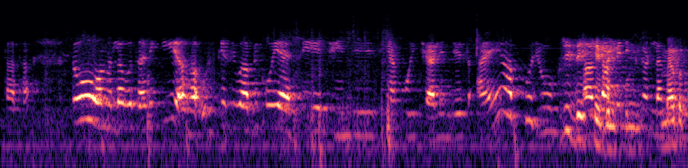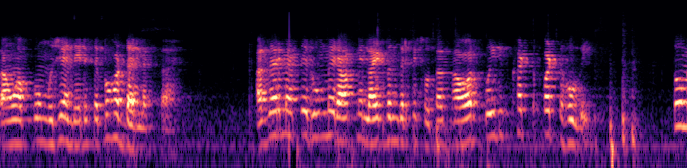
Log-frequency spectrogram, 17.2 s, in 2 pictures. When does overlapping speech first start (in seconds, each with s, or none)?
7.3 s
